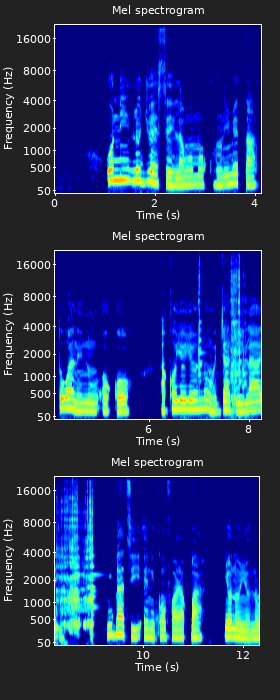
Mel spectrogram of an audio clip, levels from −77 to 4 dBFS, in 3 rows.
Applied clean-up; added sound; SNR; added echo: classical method Wiener filter.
